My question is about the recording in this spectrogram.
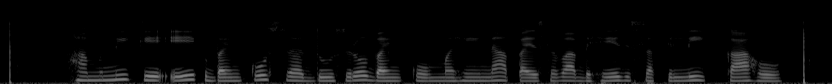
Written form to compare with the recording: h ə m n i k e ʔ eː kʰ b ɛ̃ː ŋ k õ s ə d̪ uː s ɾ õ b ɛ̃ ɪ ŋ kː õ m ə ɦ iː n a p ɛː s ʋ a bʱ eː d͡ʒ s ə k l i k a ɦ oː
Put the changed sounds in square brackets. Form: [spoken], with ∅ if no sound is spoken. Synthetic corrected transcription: h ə m n i k e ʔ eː [k] b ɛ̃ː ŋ k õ s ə d̪ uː s ɾ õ b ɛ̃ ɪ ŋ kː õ m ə ɦ iː n a p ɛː s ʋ a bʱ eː d͡ʒ s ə k l i k a ɦ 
